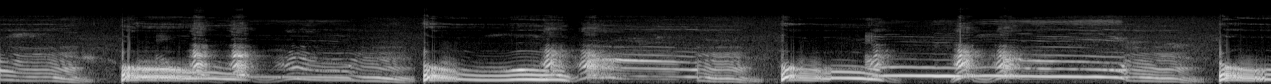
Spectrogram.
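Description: Basset hound howling: a run of long, drawn-out howls, each starting abruptly, held, then sliding down in pitch at its end. A new howl begins every three to four seconds.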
